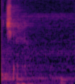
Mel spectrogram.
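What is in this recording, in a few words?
"Cielo", Italian, female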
